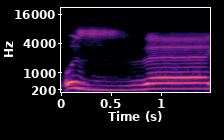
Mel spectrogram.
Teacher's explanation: zai tasdid, zai sifatnya roghah jadi dialirkan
